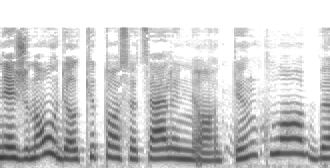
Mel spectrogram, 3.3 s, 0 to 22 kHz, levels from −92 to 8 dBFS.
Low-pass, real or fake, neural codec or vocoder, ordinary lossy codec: 14.4 kHz; fake; autoencoder, 48 kHz, 128 numbers a frame, DAC-VAE, trained on Japanese speech; MP3, 48 kbps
